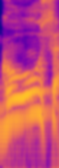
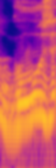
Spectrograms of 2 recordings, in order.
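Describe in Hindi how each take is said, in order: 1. यह शब्द फुफकारती "s" ध्वनि से खत्म होता है। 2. यह शब्द भनभनाती "z" ध्वनि से खत्म होता है। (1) "गूस है आपका" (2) "गूज नहीं होता बेटा"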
